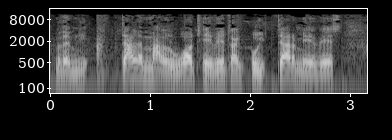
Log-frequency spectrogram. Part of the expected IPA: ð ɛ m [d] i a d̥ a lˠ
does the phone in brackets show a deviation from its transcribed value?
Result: yes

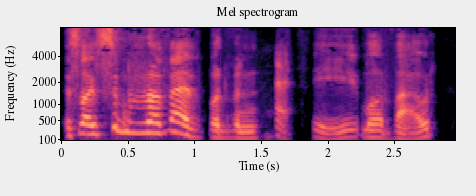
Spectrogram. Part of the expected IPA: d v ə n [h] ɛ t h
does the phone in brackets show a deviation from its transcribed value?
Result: no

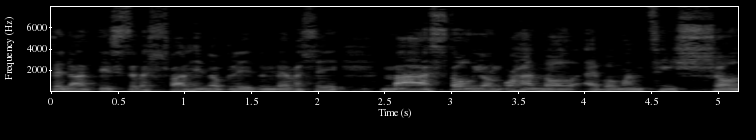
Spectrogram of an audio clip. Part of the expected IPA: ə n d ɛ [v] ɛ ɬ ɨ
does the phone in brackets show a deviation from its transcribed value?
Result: no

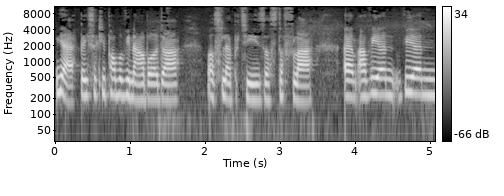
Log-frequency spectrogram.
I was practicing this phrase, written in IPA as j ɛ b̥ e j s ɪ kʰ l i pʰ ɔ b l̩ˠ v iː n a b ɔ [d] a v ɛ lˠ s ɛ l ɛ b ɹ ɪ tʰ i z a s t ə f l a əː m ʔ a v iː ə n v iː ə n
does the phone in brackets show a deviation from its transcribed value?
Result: no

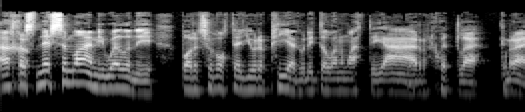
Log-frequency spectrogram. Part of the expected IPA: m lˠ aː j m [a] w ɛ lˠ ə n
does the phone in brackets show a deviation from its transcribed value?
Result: yes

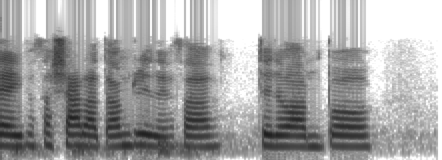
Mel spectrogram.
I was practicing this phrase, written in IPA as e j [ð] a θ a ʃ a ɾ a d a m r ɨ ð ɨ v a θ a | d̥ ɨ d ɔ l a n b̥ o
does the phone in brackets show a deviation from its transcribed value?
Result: yes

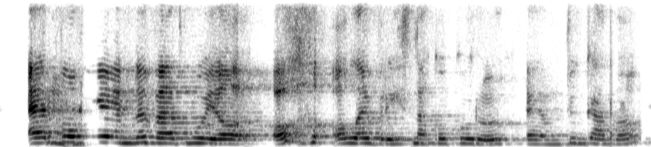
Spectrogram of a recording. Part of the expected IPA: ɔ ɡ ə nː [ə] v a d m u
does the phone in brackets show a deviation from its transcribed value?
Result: no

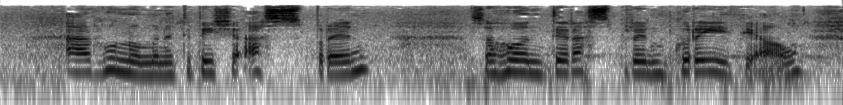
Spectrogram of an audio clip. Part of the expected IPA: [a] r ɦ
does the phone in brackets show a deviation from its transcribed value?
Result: no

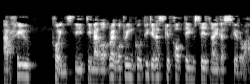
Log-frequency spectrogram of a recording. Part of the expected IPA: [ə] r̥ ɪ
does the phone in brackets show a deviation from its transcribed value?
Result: yes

